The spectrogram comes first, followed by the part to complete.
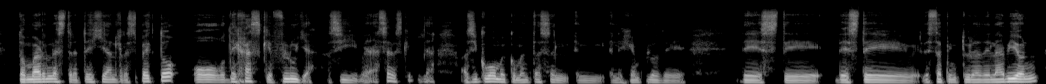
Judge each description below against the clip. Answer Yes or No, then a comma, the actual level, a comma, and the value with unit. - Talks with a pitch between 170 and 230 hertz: No, low, 110 Hz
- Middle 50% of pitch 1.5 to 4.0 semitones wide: Yes, average, 3.2 semitones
